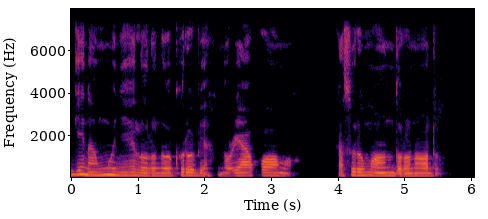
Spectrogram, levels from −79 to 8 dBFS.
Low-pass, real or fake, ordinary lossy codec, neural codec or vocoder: 7.2 kHz; real; none; none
